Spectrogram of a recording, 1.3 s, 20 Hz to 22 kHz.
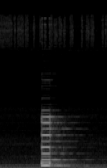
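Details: A single short electronic beep over a low background hum as a 50 mL syringe pump, set to 8 mL/hr for a baby, starts infusing after Enter and Start are pressed.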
